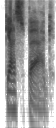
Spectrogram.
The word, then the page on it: gasbag: American English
